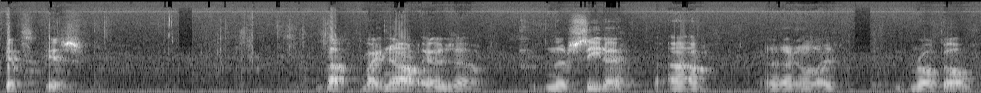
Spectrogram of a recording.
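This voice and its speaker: A man chairing a public meeting, calling speakers in a halting, hesitant way. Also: on the low side. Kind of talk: procedural announcements. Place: indoor public meeting room. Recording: echoey room with faint background noise.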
